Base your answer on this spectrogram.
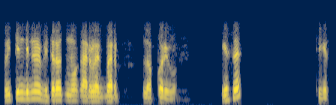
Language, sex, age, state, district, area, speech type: Assamese, male, 18-30, Assam, Barpeta, rural, conversation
